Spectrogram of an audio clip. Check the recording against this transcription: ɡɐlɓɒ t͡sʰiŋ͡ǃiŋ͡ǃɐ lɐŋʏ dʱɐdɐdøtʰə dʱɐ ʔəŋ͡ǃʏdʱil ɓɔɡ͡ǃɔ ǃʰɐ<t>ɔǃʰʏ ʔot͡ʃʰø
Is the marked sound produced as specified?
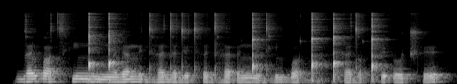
no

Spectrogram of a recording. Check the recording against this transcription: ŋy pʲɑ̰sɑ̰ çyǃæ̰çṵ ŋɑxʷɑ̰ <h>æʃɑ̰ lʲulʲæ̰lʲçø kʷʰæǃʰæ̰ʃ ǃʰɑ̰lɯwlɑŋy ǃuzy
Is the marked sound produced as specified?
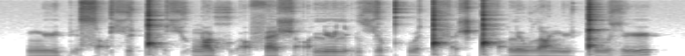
no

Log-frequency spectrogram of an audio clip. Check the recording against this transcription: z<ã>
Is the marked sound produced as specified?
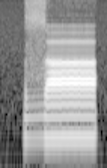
no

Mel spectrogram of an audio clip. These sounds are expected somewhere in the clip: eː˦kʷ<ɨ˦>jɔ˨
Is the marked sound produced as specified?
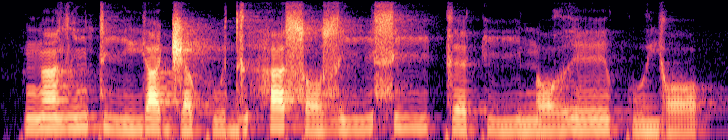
no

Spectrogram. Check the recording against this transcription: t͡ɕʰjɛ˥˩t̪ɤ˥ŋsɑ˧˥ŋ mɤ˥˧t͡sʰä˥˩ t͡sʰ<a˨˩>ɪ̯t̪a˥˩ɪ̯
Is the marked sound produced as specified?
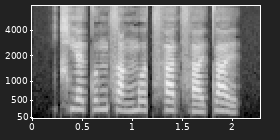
no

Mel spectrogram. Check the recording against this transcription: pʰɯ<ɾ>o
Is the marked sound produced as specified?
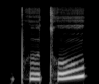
no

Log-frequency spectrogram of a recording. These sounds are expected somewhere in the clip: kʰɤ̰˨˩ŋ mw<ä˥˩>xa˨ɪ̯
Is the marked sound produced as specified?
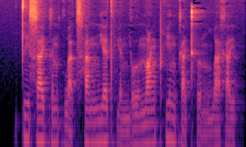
no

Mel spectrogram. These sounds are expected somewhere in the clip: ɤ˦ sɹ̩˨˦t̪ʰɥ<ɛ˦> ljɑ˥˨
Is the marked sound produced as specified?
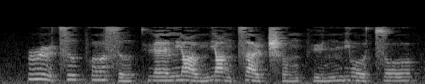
yes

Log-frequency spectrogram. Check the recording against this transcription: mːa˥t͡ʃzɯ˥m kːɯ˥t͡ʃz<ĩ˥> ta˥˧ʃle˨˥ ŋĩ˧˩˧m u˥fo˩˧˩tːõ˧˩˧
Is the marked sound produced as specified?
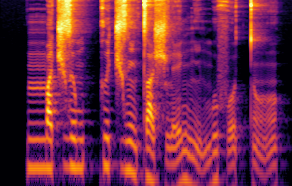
no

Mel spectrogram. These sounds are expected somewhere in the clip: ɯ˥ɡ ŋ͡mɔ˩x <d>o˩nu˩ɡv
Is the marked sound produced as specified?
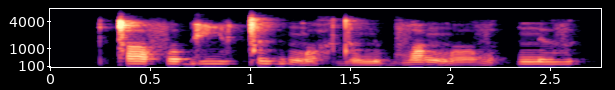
yes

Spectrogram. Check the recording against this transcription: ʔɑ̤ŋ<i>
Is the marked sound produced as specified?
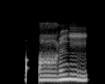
yes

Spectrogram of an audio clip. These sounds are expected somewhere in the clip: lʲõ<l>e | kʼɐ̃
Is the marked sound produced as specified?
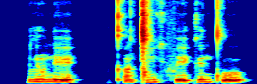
no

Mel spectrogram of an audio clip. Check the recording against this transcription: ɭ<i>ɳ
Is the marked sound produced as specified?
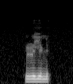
yes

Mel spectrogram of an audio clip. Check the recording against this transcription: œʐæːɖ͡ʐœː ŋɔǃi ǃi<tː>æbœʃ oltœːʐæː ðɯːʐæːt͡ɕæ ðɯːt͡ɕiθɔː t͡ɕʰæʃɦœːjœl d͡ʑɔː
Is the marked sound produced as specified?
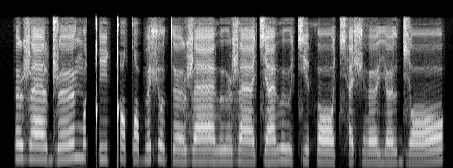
no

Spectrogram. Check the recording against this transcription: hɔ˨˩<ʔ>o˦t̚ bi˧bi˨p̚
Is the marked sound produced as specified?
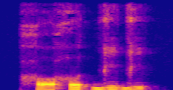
no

